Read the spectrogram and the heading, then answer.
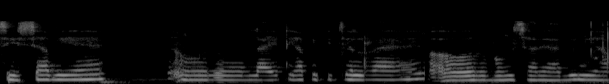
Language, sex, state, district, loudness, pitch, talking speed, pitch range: Hindi, female, Chhattisgarh, Sarguja, -39 LUFS, 210 Hz, 175 wpm, 200-220 Hz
